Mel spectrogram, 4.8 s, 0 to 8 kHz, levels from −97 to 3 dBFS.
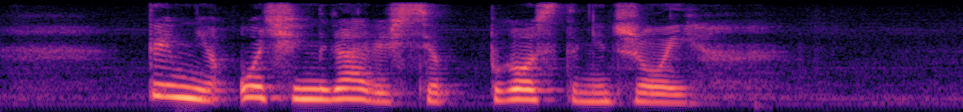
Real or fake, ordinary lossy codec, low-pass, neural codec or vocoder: real; none; 7.2 kHz; none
